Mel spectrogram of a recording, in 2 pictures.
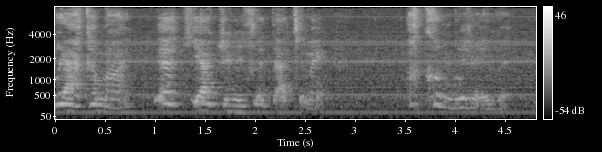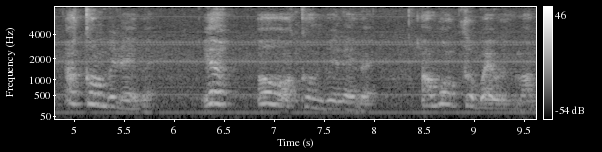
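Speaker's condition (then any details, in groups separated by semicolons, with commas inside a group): Facial palsy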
